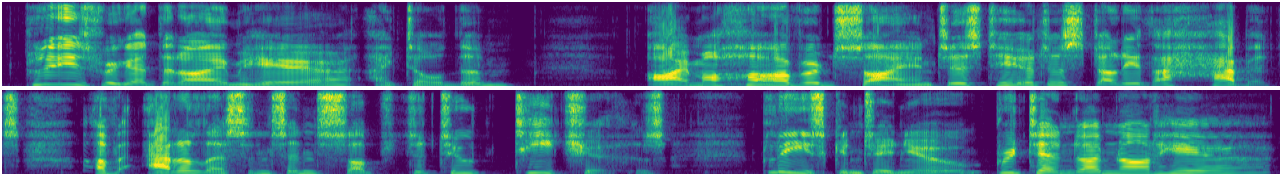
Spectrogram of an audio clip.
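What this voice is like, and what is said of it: Mild put-on British accent. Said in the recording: “donning a mild British accent for mystique”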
